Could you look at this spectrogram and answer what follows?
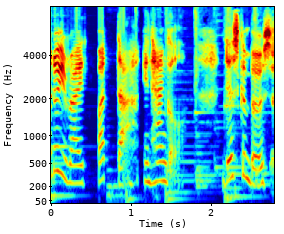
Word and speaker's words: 받다: 받다. Again, it's 받다. Again, it's 받다. This pronounced as a two-syllable word. The first syllable is 받, second syllable is 다.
